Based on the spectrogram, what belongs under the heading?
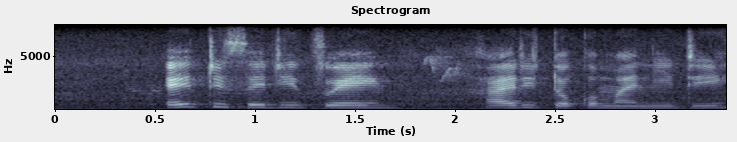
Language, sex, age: Southern Sotho, female, 20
